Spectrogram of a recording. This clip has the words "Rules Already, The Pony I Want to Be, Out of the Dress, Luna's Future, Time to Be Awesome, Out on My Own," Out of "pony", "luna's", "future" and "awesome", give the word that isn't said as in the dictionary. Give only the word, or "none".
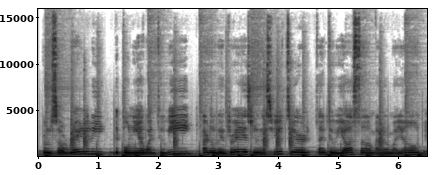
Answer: luna's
